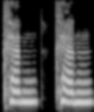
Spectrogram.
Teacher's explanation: So it's not control, it's con con very short neutral sound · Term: shwa sound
